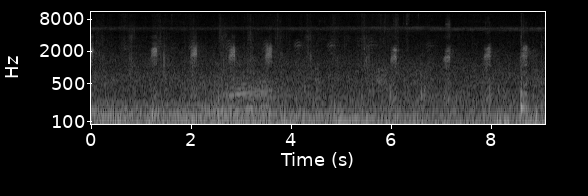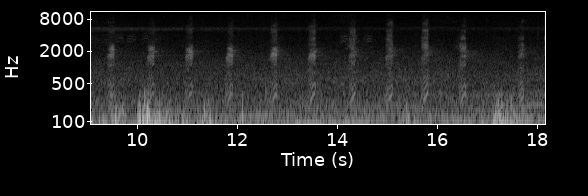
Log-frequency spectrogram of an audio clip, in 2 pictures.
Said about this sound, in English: Walking through a park with a duck pond. Can you hear the ducks? And the insects.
